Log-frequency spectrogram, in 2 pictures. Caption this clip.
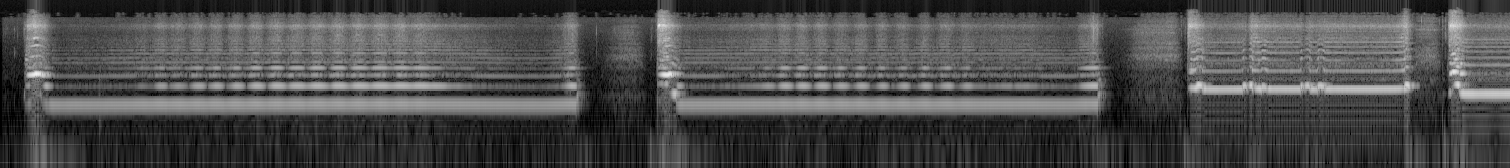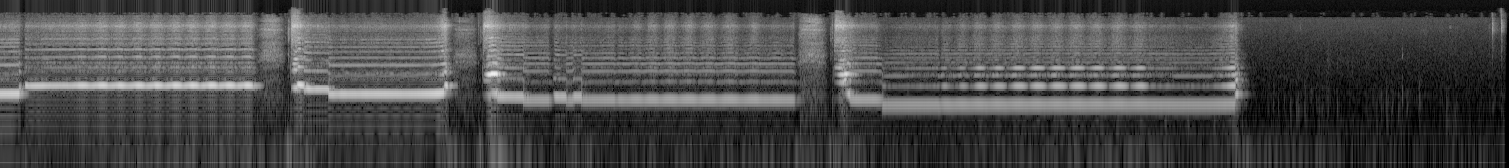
This style of flute playing is probably what you think of when you think of the Native American Flute. This sound file is WITHOUT echo so you can add your own to your liking. When you overblow, the sound jumps up one octive higher. This flute was crafted in the key of G and is made from western red cedar which produces a very mellow sound.
g, native-american-flute, cedar, overblowing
